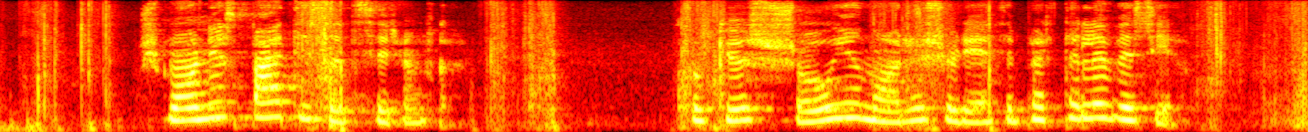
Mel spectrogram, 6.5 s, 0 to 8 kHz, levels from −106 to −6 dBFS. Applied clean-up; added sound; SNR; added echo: none; Tearing; 15 dB; none.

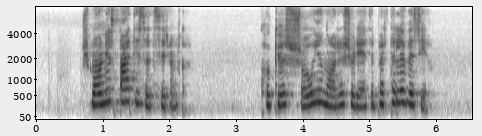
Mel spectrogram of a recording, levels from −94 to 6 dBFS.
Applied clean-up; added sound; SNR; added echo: none; none; none; none.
